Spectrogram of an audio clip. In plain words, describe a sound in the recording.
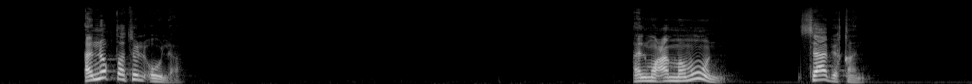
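A middle-aged man speaks with animation into a close microphone, in short bursts with long pauses.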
